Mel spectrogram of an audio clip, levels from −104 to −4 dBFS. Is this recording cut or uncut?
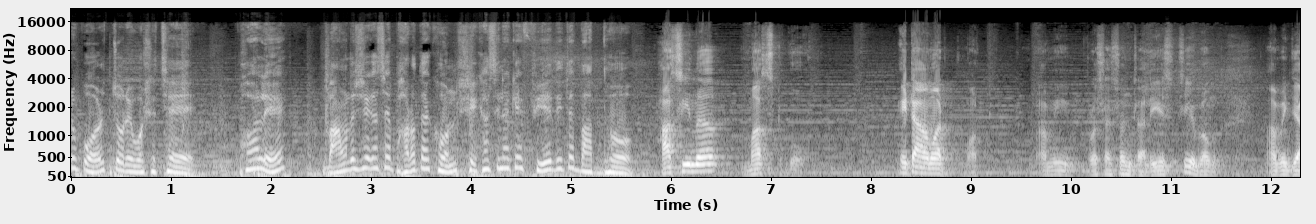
cut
